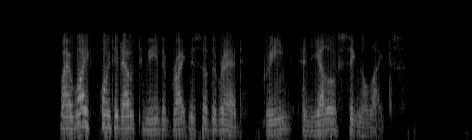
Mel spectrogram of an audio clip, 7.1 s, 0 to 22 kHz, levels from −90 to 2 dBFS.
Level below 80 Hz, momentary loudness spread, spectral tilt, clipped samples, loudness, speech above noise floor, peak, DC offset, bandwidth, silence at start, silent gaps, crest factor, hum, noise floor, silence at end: -76 dBFS; 14 LU; -3 dB/octave; under 0.1%; -47 LUFS; 27 dB; -24 dBFS; under 0.1%; 8.8 kHz; 0.9 s; 1.41-1.45 s; 26 dB; none; -74 dBFS; 1.05 s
